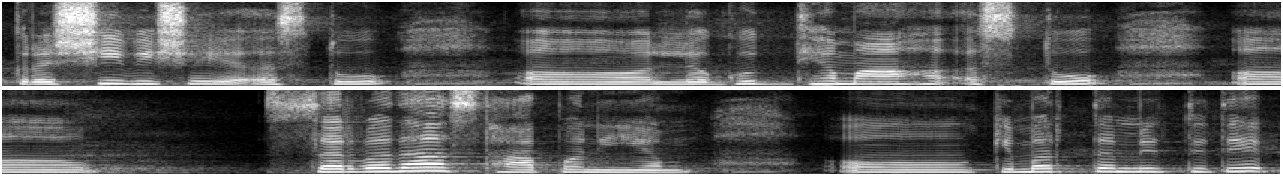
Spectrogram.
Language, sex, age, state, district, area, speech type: Sanskrit, female, 30-45, Karnataka, Shimoga, rural, spontaneous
